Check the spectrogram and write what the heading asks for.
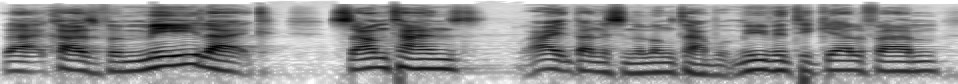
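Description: A man with a South London accent in casual, slangy podcast banter, telling stories in an animated way. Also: mid-range voice, moderate pace. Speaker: podcast co-host.

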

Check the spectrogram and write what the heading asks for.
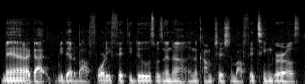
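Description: Fast-talking deep-voiced man telling stories. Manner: animated storyteller, acts out quotes, slangy. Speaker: guest. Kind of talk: casual conversation.

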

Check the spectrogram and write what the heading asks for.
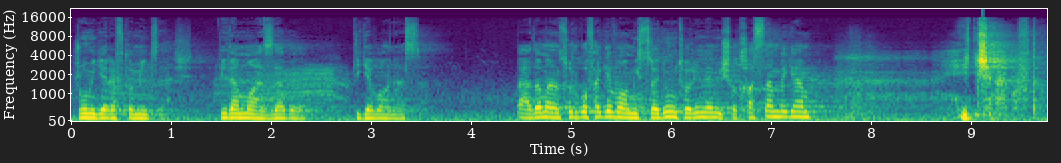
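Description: A man narrating a first-person radio story in a quiet, reflective, measured way. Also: fairly high pitch, flat delivery, slight background noise. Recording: reverberant room with soft background music.

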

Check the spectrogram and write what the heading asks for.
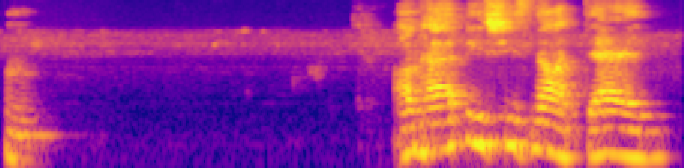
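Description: A man's voice: a little high, very slow, sharp tone, a little hiss or hum. A man on a casual phone call, asking short, blunt questions on speakerphone with the phone held away from his mouth. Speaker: family member on a phone call. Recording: roomy, distant speakerphone sound.

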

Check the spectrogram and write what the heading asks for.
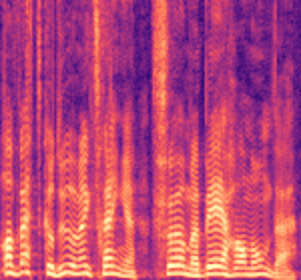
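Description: A man's voice: high voice, expressive, fairly bright tone. A man preaching a sermon earnestly, asking rhetorical questions and often restarting his sentences.

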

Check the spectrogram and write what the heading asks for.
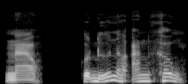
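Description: A man voicing a sulky peasant husband who speaks curtly and gruffly, in a storybook reading. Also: fairly high pitch, animated, moderate pace, dry recording, clean studio sound, voice pushed up, lightly acted. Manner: gruff and curt.

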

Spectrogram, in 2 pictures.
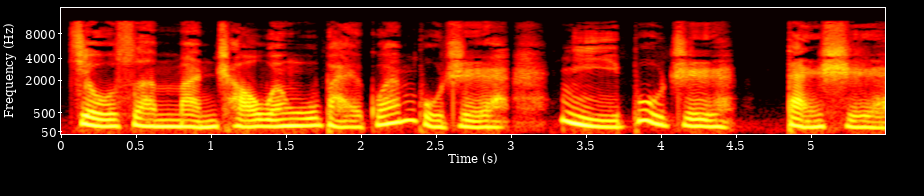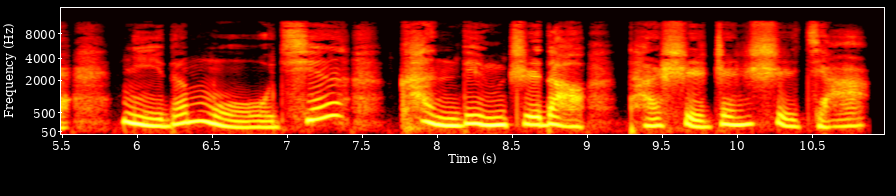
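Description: A woman voicing a brash, clever male monkey king in a lowered, quick, coaxing voice. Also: expressive, warm tone, dry recording, clean studio sound, full character voice. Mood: hushed.

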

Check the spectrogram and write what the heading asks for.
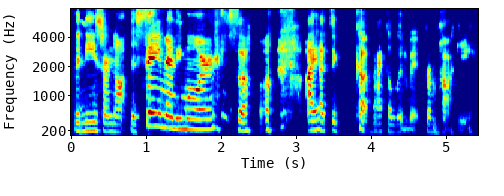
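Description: Chatty Barbadian woman, quick to laugh. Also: medium pitch. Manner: laughs easily, relaxed and chatty. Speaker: interview guest, hockey player. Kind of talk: casual interview chat.

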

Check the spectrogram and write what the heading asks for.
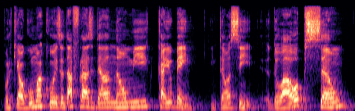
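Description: A man with a Brazilian Portuguese accent, a podcast guest speaking in a calm, measured way. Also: on the high side. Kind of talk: casual podcast conversation.

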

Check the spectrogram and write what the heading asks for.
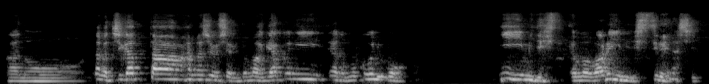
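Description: A man's voice: high voice, lively intonation, brisk. A man in a casual podcast chat, telling stories politely and with animation.

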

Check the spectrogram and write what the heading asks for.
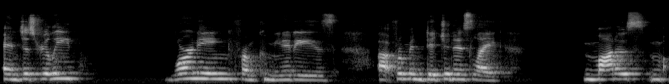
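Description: A woman's voice: medium pitch, a bit bright. A woman working as an immigrant rights organizer talks casually and earnestly, often restarting phrases and repeating her key points for emphasis. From Latin American immigrant community. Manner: earnest, restarts and self-corrections, emphatic repetition. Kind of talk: casual conversational discussion.

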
